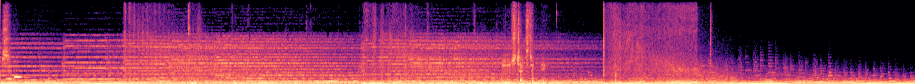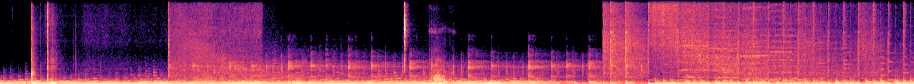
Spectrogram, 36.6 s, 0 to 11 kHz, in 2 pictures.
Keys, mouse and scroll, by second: 6.0-20.1 drag, 31.1-33.4 middle drag, 34.0-36.5 middle drag.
